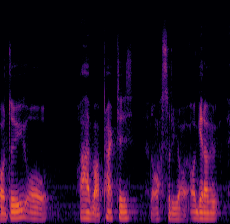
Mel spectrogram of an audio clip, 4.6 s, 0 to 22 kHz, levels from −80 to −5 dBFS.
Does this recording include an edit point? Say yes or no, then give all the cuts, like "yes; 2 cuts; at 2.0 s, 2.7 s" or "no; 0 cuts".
no; 0 cuts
